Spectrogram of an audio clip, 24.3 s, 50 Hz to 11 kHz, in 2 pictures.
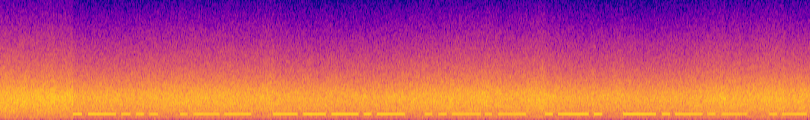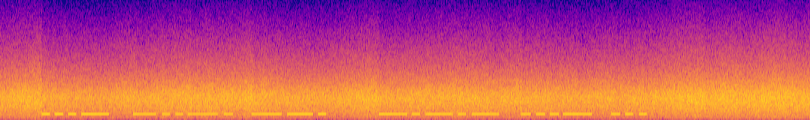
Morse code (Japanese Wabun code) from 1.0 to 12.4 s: オヤスミナサイ

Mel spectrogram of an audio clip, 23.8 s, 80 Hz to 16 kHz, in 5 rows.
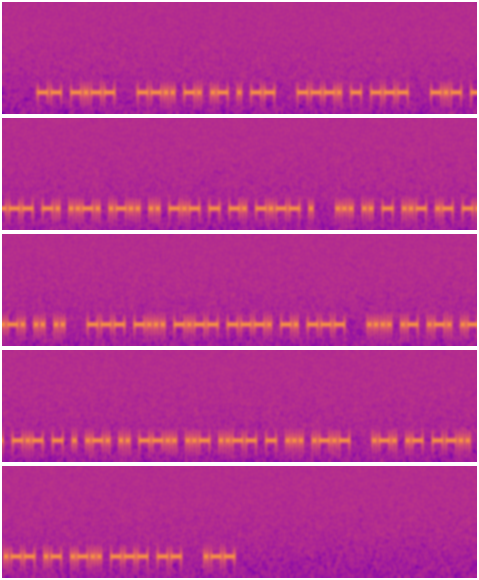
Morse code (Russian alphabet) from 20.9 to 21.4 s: В

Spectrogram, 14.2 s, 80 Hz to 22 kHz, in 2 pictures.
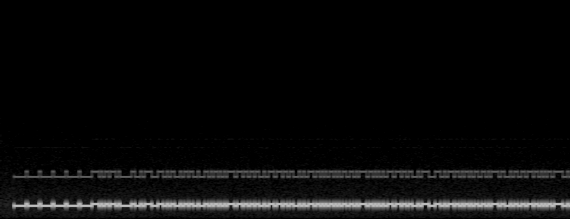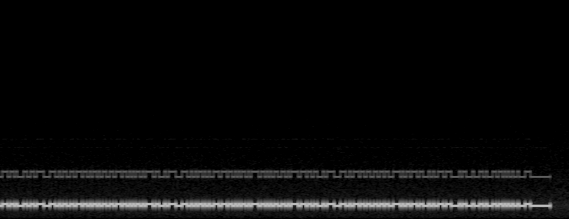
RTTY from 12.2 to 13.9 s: CAMBUUR.

